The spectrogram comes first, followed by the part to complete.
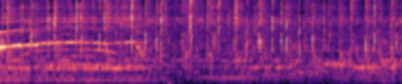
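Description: Violin street-performance music over a backing track: sustained chords, with a high note sliding up and holding about a second and a half near the start. An audience claps throughout.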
